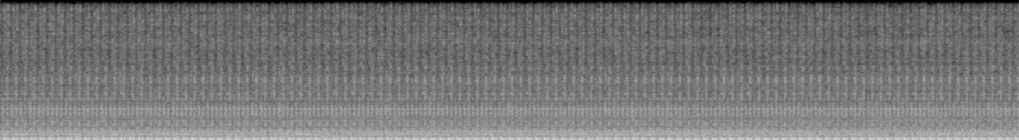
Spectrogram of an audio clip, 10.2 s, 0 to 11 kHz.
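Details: 1972 Gravely 816 with Kohler Command 18, running after carb modification: heavy regular knock about three per second over steady idle, deep in the bottom end, sounding like a rod. Motor judged pretty much blown up, likely why parked.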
